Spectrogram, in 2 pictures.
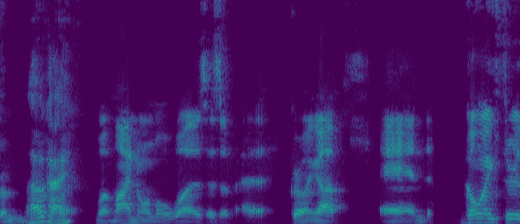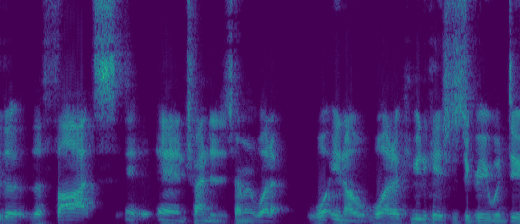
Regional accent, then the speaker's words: Hillsborough, North Carolina, United States; moved away as an adult; now in New Orleans, United States; Where I'm from is Hillsborough, North Carolina, which we have a Hillsborough Hog Day

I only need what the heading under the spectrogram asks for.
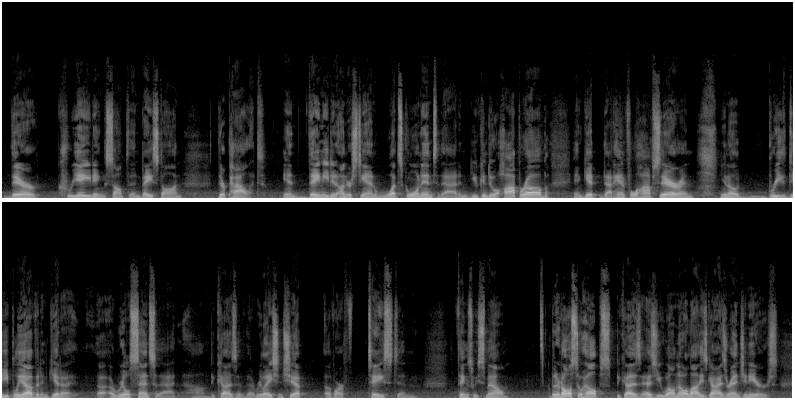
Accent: Loveland, Ohio, United States; moved away as an adult; growing up in Cincinnati

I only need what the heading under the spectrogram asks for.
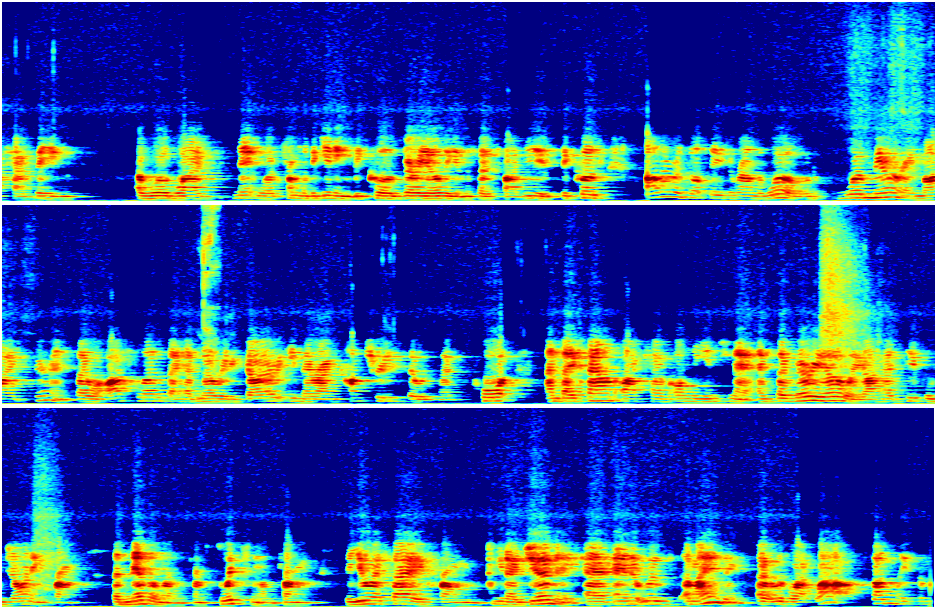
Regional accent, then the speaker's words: Australia; also born or lived in Vietnam; I grew up in Australia in the 1970s. I was adopted here as kind of the first en masse generation in Australia. And in that experience growing up in rural Australia

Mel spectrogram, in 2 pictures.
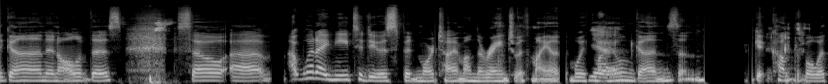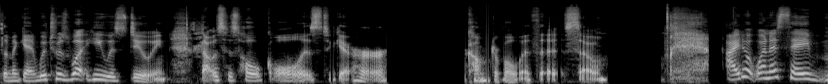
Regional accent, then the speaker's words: Indiana, United States; born and raised in Indiana.

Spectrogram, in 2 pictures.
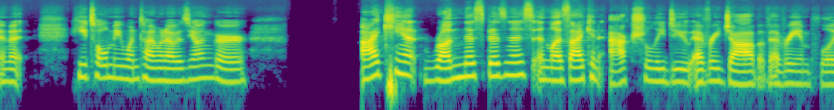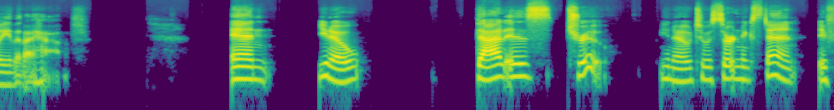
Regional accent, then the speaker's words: the South, United States; I'm from the South. I'm not from the Wall Street area.

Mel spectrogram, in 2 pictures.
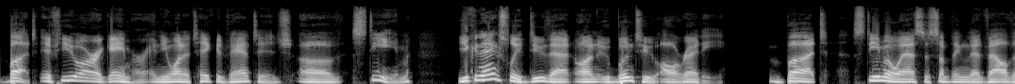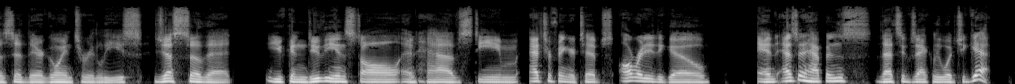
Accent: New Hampshire, United States; I'm from New Hampshire

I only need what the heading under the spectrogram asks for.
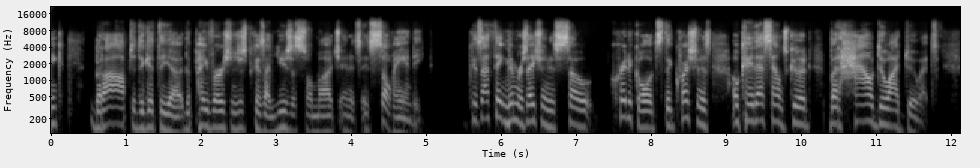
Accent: Texas, United States; As a Texan, I grew up around both oil wells and cows

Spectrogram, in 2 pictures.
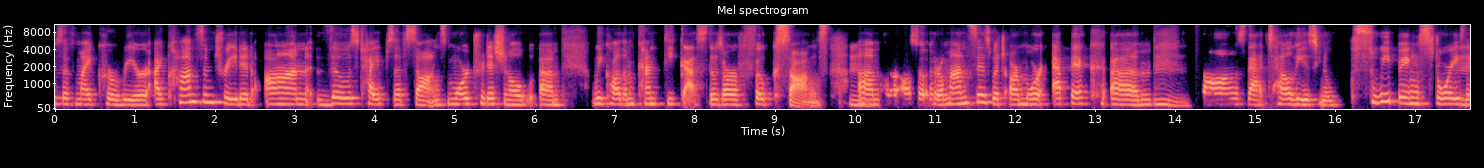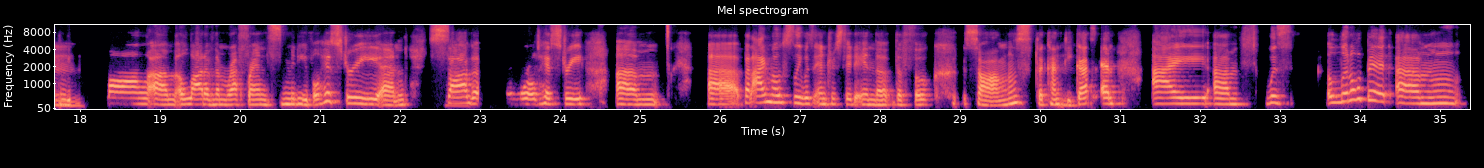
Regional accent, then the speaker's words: United States; also born or lived in New York City; I grew up in America

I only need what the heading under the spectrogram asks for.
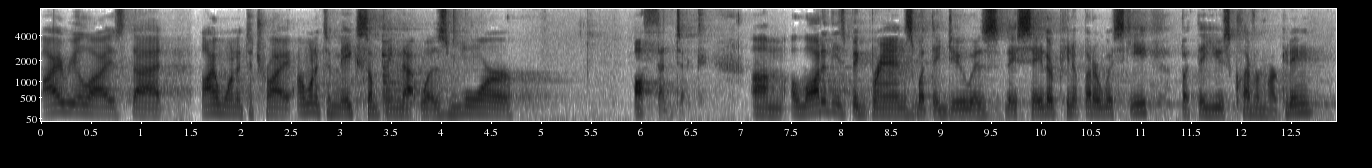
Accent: Quebec, Canada; Quebec is my hometown.

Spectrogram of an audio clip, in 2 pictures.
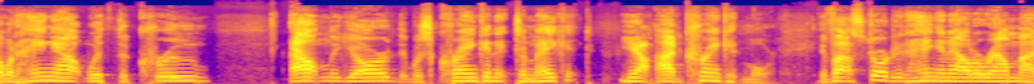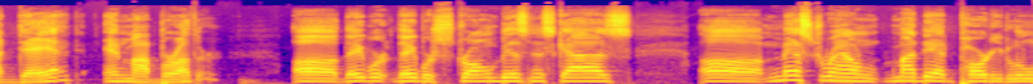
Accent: Kentucky, United States; I'm from Kentucky

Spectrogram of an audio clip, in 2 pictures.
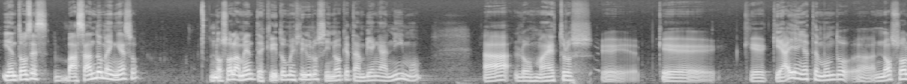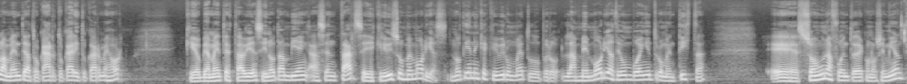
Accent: Pinar del Río, Cuba; mi ciudad natal, en Pinar del Río

